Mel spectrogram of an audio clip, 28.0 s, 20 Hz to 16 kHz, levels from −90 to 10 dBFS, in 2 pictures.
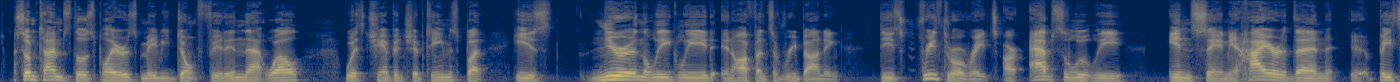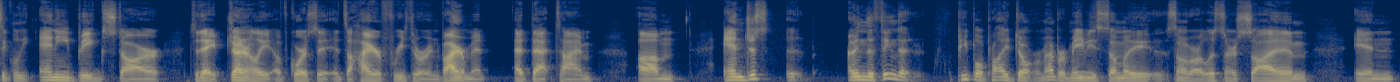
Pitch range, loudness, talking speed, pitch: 100-125 Hz, -24 LUFS, 150 wpm, 110 Hz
